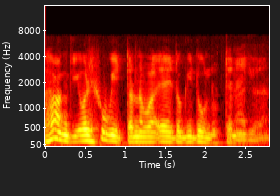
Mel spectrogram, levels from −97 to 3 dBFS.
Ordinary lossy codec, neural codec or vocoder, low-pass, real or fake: none; none; 7.2 kHz; real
